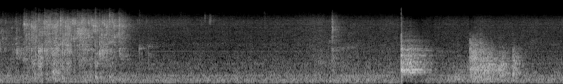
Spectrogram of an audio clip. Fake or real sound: real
